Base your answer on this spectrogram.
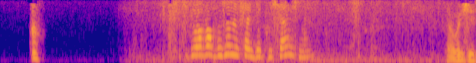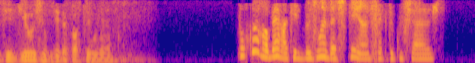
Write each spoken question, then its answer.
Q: Pourquoi Robert a-t-il besoin d'acheter un sac de couchage?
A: Parce qu'il n'a pas apporté le sien.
